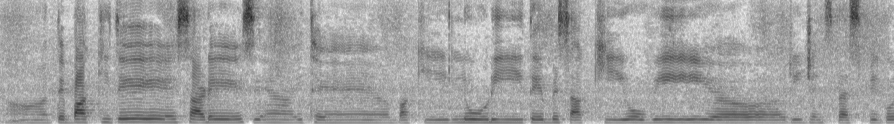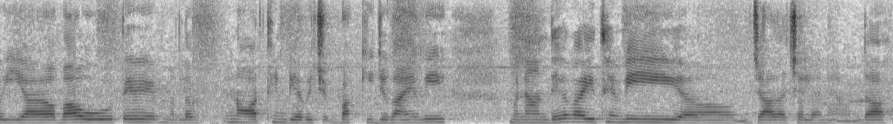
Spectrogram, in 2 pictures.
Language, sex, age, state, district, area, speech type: Dogri, female, 30-45, Jammu and Kashmir, Udhampur, urban, spontaneous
